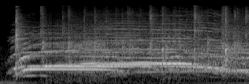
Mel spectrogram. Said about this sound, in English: Ladies and gentlemen, I have a dear friend, and I found out tonight that she's in the hospital. I'm recording this for Facebook. Can y'all give her a get well scream?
